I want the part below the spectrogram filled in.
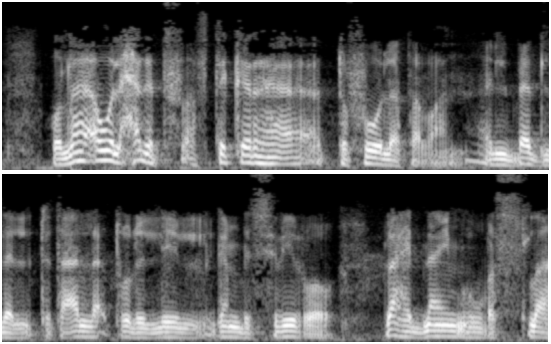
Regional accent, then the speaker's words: Wad Madani, Gezira, Sudan; also born or lived in Egypt; ان انا من مواليد السودان، يعني مصري بس مواليد السودان، سوداني مقشر يعني. وانا زمان في كنت في بلد اسمها واد مدني،

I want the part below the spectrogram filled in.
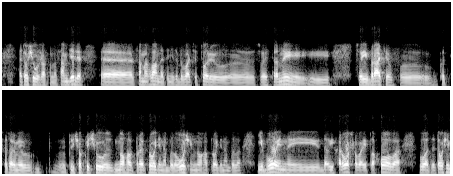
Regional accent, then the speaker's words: Ukraine; что я вот с Украины

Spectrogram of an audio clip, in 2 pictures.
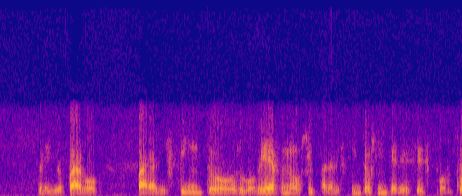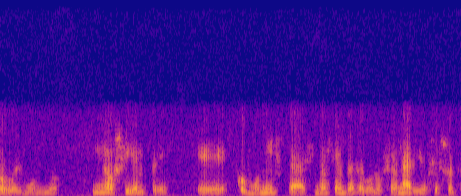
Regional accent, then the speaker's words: Spain; Lógicamente, yo soy español

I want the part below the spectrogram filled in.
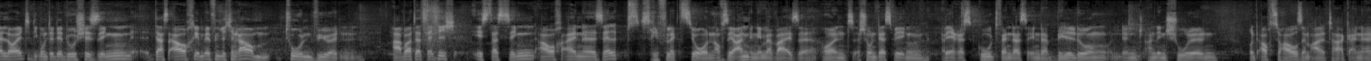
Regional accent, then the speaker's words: Netherlands; Generell habe ich zum Beispiel in meiner Heimat in den Niederlanden gemerkt

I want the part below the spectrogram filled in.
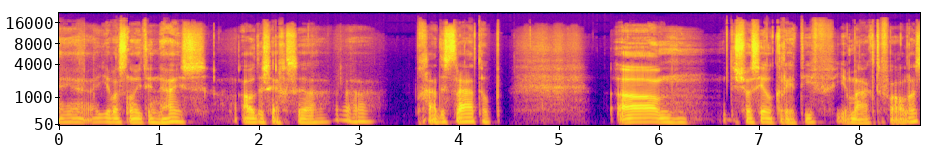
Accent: Curaçao; born there; Het is Curaçao is natuurlijk.

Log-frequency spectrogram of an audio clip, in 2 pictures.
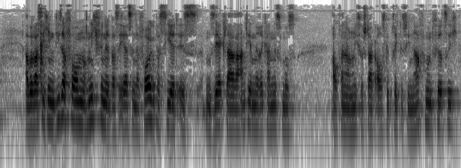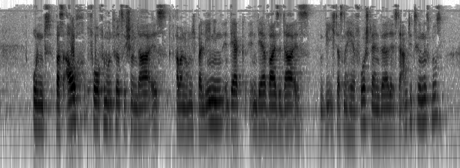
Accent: Hamburg, Germany; Also ihr habt eben gehört, ich komme aus Hamburg.

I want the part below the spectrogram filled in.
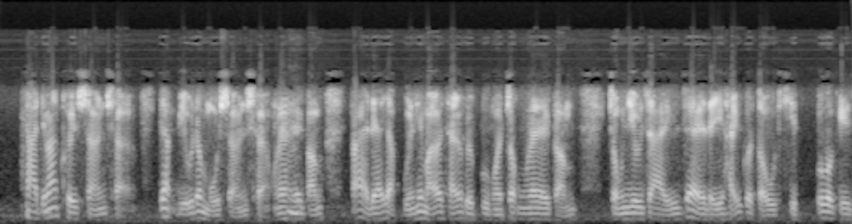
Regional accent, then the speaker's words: Hong Kong; 其實點解我哋香港人，甚至乎內地啊，或者世界各地啲球迷咧，買咗比香港你知道嗰啲門票幾貴㗎啦

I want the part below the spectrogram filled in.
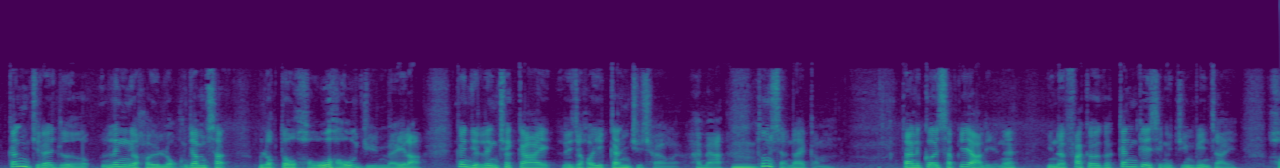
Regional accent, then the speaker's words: China; 但係我中國人咧就偏向就超保守啦

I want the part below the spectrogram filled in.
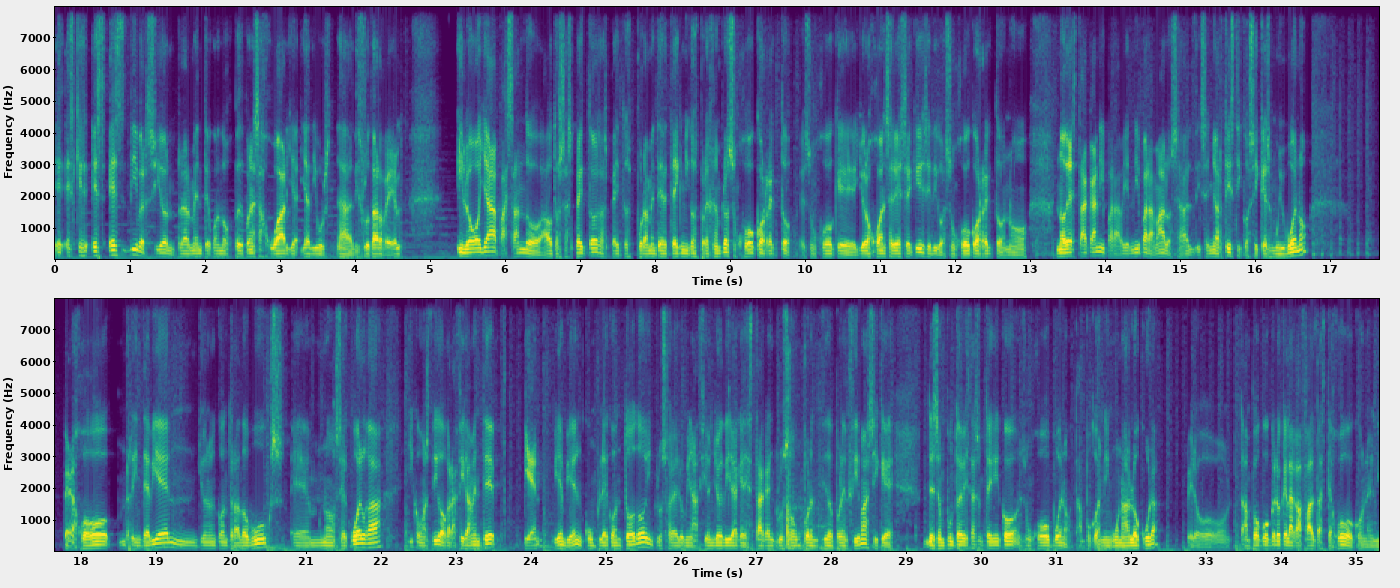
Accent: Catalonia, Spain; Yo, como soy catalán, nada

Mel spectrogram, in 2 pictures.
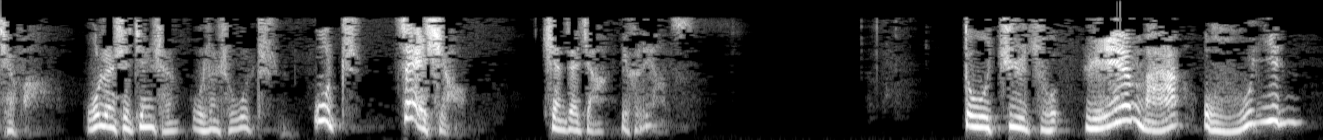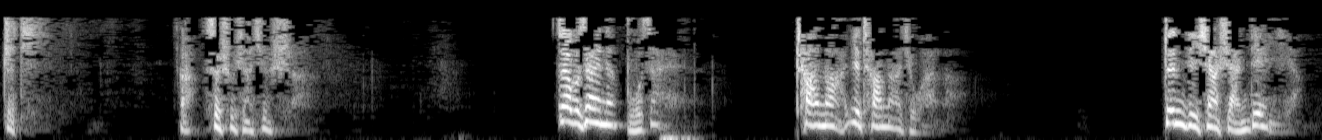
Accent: China; 就是我们中国人讲的玉皇大帝，它代表欲界天

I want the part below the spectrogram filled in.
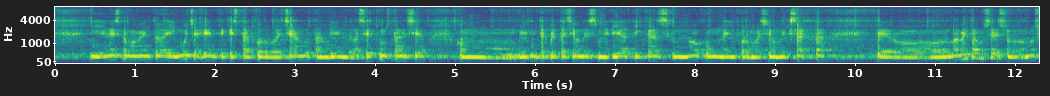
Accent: Potosí, Bolivia; soy potosino, soy del norte de Potosí

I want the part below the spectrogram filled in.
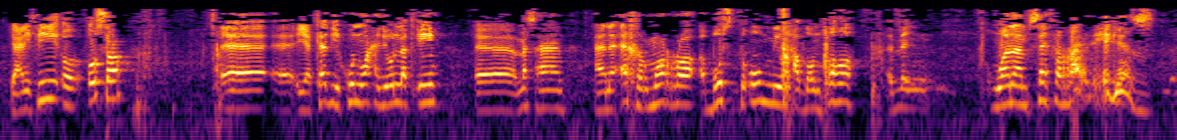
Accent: Egypt; يبقى كده ايه النطاق المصري ان احنا في الغالب كمصريين

